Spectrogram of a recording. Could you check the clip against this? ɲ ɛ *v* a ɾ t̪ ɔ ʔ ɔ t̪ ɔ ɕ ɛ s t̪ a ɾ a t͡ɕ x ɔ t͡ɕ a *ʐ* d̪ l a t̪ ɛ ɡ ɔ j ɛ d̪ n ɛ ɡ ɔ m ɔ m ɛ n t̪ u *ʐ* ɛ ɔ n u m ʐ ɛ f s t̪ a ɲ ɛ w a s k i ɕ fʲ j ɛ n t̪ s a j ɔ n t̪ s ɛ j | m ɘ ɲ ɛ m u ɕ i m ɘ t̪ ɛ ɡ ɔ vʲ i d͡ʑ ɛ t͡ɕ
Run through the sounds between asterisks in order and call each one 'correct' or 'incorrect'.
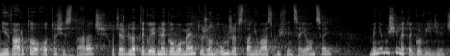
correct, correct, correct

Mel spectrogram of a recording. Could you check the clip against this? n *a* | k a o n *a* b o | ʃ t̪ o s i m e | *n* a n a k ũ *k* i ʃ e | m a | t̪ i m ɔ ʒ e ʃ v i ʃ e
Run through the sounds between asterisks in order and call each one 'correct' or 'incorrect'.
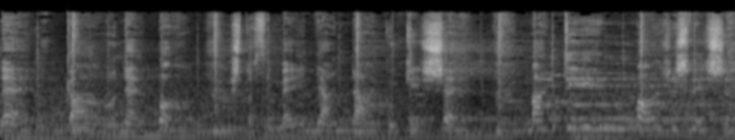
incorrect: ɛ, incorrect: ɛ, incorrect: ɲ, correct

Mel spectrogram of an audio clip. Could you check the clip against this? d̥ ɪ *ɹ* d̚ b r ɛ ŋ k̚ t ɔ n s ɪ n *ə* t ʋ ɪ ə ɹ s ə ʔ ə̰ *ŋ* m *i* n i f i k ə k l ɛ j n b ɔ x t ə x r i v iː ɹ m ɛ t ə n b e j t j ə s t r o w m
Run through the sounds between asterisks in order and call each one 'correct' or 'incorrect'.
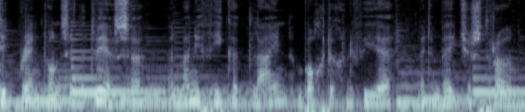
incorrect: none, correct, incorrect: n, incorrect: a

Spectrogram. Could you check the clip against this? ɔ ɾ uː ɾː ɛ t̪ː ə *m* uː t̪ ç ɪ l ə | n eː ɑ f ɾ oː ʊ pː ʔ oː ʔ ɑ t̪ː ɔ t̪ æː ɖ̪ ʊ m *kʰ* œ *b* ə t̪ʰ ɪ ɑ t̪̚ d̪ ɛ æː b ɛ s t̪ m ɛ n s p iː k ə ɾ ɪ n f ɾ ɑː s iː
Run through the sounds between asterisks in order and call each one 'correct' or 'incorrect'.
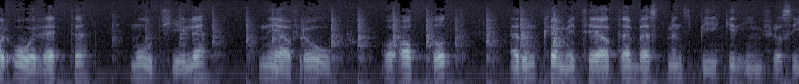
correct, correct, incorrect: m

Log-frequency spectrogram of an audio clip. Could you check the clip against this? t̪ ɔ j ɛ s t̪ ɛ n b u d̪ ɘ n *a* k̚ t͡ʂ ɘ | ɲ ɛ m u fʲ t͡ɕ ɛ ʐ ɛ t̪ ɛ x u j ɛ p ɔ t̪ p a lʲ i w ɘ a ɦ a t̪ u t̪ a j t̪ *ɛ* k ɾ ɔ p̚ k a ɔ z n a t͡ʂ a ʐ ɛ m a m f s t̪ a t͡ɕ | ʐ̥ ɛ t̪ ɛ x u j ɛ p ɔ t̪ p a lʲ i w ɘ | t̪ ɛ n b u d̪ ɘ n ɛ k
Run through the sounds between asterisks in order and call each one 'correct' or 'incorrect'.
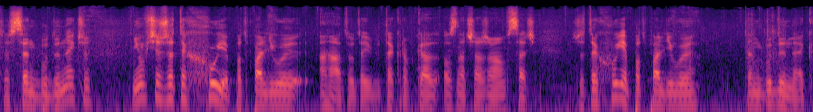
incorrect: ɛ, incorrect: a

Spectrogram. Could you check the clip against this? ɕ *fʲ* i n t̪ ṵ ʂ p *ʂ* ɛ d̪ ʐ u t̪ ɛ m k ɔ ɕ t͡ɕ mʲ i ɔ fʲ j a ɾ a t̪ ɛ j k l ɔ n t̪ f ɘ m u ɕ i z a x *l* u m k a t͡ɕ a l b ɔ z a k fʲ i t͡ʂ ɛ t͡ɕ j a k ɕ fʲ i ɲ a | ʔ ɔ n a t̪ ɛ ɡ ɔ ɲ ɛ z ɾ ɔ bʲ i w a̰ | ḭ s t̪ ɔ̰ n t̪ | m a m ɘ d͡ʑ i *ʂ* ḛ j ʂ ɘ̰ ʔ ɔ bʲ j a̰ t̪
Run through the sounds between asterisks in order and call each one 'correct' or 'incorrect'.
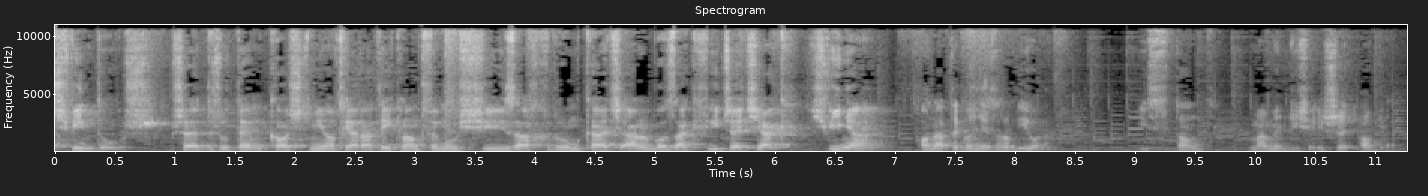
correct, correct, incorrect: ɾ, incorrect: ɕ

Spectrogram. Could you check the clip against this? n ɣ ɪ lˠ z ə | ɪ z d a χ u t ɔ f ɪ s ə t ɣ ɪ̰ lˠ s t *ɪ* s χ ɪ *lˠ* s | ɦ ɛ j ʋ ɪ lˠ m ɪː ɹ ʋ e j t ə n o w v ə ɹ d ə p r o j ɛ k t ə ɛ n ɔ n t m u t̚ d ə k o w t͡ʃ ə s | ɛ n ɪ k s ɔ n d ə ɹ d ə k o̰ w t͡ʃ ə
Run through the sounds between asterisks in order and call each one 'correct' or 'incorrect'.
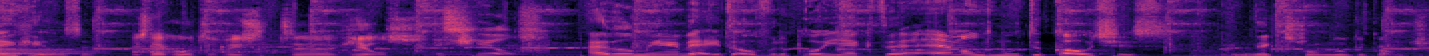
correct, correct

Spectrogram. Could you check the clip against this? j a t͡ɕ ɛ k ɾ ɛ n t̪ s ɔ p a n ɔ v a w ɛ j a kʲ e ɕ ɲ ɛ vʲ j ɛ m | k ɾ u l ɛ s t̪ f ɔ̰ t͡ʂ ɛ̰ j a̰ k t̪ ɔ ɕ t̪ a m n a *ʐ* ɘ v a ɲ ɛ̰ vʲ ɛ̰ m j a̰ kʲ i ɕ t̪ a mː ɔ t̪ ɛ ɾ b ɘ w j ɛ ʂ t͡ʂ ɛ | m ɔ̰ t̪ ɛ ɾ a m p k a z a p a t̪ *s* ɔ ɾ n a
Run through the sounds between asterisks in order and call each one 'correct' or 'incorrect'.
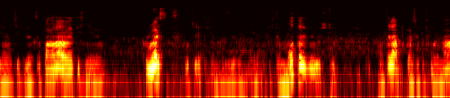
incorrect: z, incorrect: f

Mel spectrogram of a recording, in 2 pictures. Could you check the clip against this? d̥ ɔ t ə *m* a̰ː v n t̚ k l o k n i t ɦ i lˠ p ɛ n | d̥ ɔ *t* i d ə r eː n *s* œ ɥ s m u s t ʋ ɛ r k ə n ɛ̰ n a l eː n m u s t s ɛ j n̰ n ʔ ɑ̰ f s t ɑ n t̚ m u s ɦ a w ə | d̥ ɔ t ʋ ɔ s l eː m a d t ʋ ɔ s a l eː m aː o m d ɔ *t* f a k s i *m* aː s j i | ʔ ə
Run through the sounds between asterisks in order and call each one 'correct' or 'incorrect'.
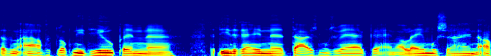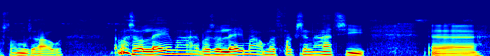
incorrect: n, correct, incorrect: t, correct, incorrect: n

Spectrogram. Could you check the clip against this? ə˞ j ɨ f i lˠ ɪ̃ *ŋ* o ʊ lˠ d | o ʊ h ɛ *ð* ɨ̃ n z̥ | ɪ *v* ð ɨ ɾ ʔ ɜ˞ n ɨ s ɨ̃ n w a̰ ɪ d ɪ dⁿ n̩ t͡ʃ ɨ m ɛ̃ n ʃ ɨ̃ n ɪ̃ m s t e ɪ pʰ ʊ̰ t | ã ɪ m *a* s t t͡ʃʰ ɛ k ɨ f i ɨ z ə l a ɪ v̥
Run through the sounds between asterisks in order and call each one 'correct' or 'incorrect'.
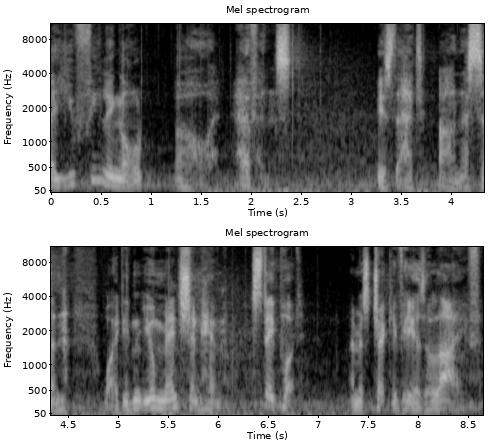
correct, incorrect: v, incorrect: z, incorrect: ʌ

